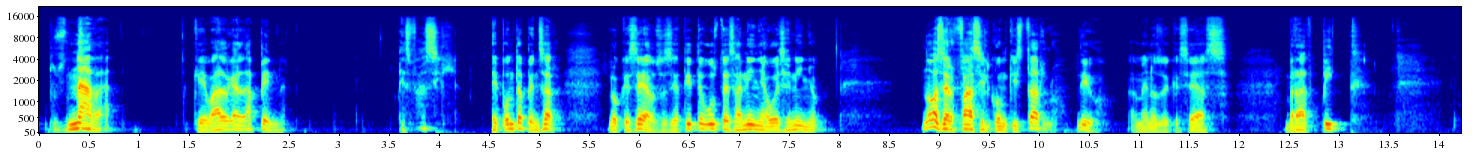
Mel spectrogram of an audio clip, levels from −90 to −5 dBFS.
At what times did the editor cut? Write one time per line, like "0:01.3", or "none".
0:04.5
